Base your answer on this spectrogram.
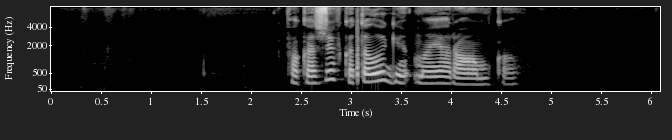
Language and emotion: Russian, neutral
